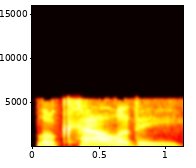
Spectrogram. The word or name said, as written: locality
